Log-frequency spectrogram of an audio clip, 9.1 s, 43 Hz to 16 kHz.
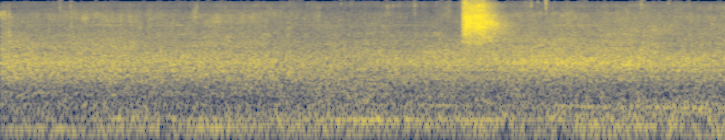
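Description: Brilliance H530's engine idling steadily, with a brief hiss about six seconds in.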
